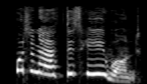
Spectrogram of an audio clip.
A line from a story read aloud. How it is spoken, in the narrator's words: cried Lady Montfort Bebb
